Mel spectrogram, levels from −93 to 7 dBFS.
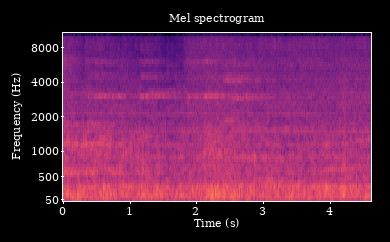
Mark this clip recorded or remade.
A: remade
